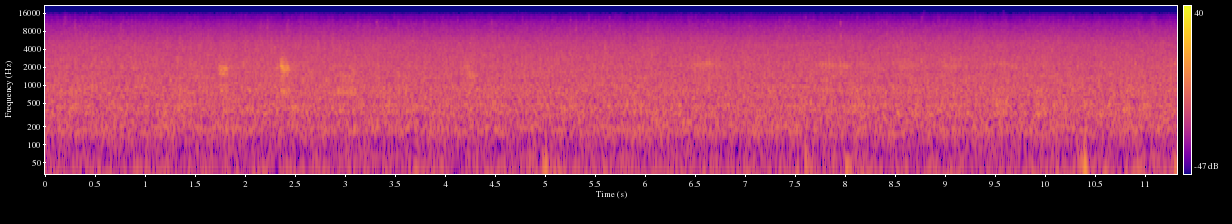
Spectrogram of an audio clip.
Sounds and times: stream flow going in a very intricate way 0:00.0 - 0:11.3
croaking frogs 0:01.6 - 0:04.9
croaking frogs 0:05.9 - 0:11.3

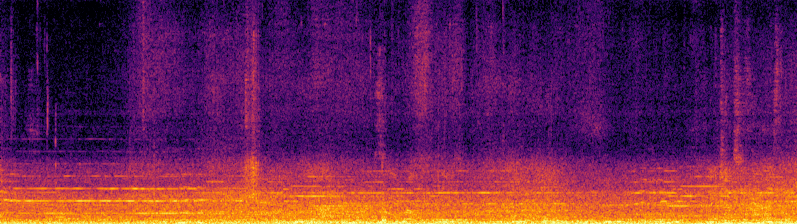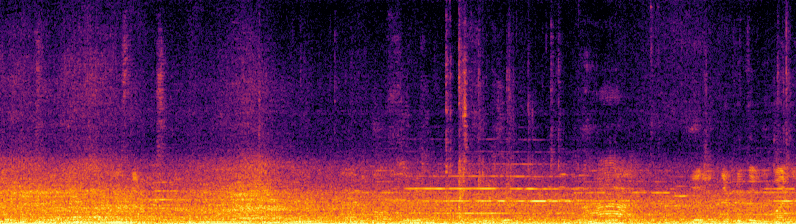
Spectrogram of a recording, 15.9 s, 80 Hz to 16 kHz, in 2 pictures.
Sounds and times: Traffic Sound 0:04.7 - 0:12.0

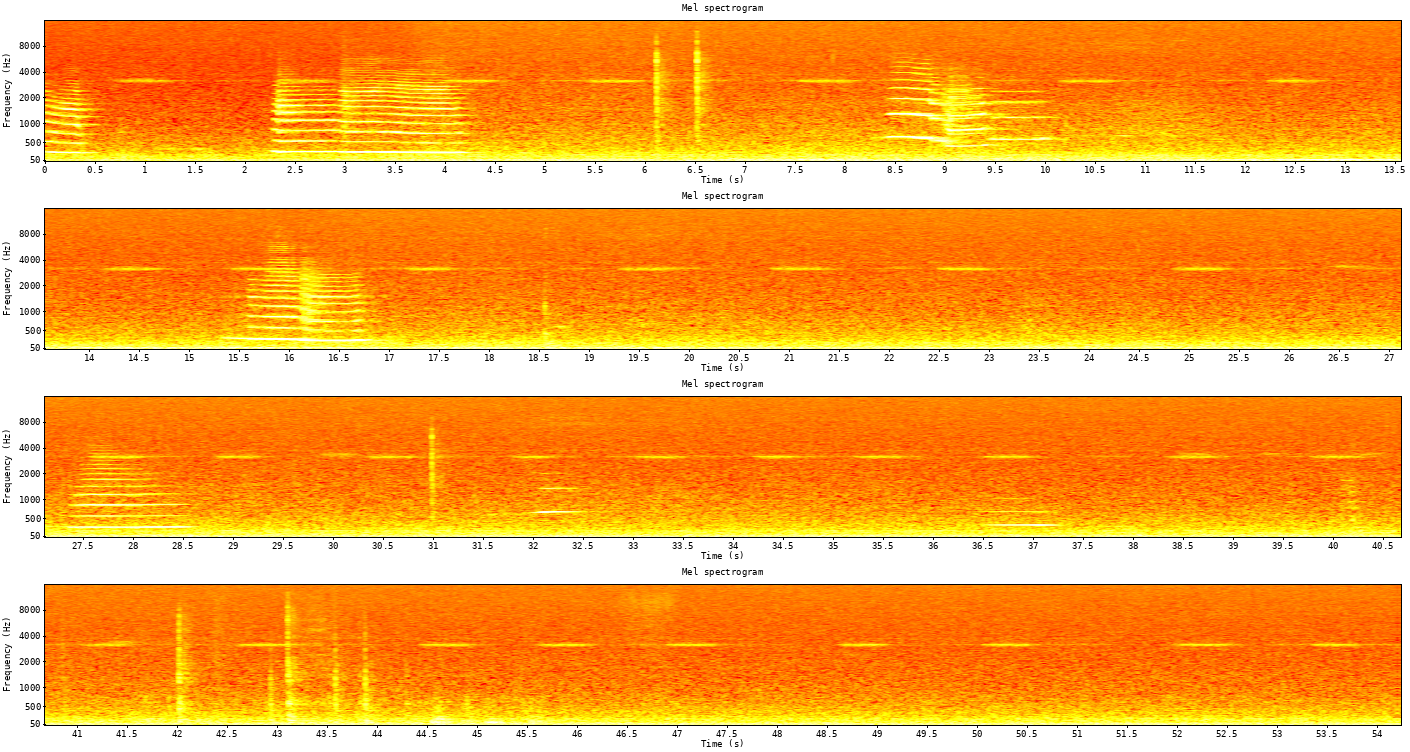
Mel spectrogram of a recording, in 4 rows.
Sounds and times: creaking with wooden doors 0:00.0 - 0:00.6
cricket outside 0:00.8 - 0:01.5
creaking with wooden doors 0:02.3 - 0:04.5
cricket outside 0:04.2 - 0:04.7
cricket outside 0:05.3 - 0:06.3
cricket outside 0:07.5 - 0:10.9
creaking with wooden doors 0:08.4 - 0:10.4
cricket outside 0:11.8 - 0:12.9
cricket outside 0:13.6 - 0:16.1
creaking with wooden doors 0:15.4 - 0:17.0
cricket outside 0:17.2 - 0:17.8
cricket outside 0:18.7 - 0:20.2
cricket outside 0:20.8 - 0:23.2
cricket outside 0:24.8 - 0:25.6
cricket outside 0:26.4 - 0:27.0
creaking with wooden doors 0:27.3 - 0:28.7
cricket outside 0:27.6 - 0:43.4
creaking with wooden doors 0:41.8 - 0:45.8
cricket outside 0:44.4 - 0:47.7
cricket outside 0:48.6 - 0:49.3
cricket outside 0:50.0 - 0:54.2

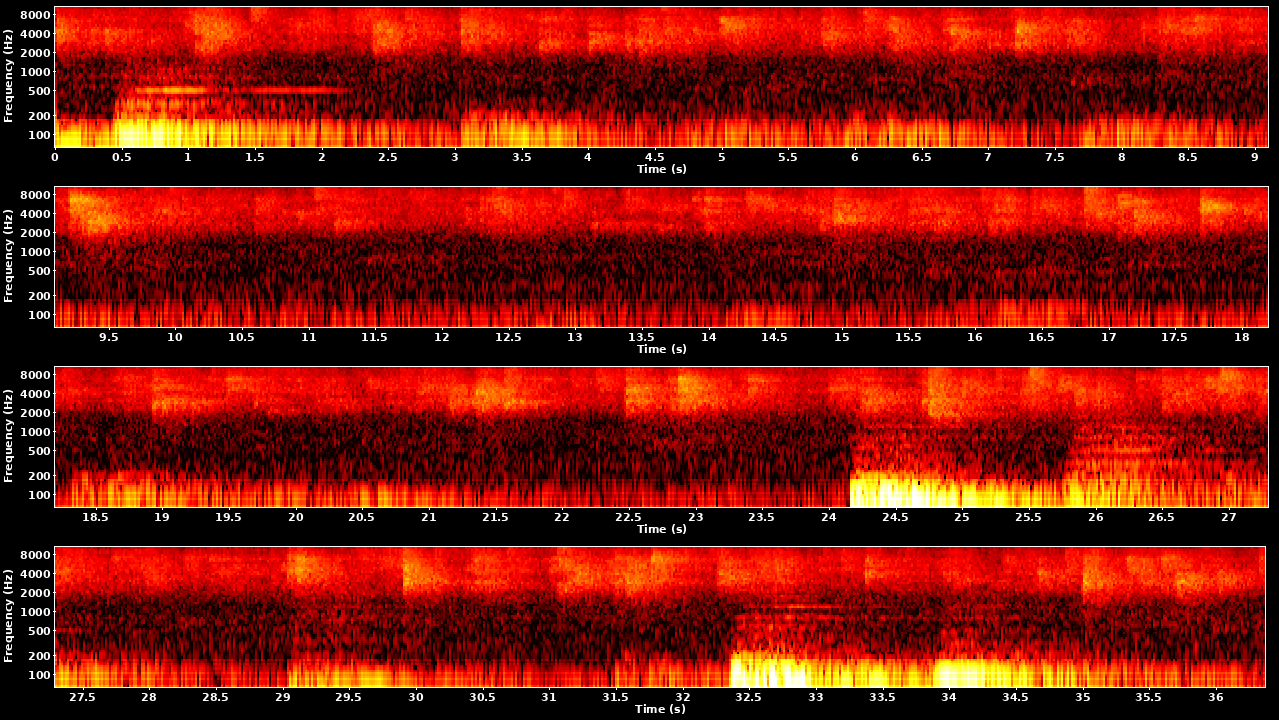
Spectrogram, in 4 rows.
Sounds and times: underground river 0:00.0 - 0:36.3

